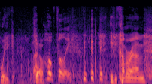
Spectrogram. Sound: laughs

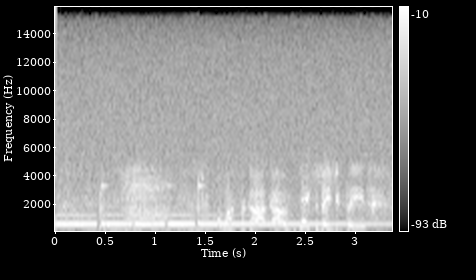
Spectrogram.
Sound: gasps

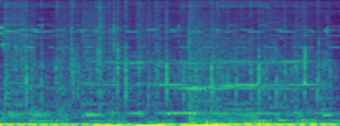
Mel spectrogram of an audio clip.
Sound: applause; electronic whirring

